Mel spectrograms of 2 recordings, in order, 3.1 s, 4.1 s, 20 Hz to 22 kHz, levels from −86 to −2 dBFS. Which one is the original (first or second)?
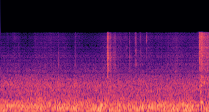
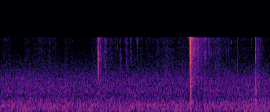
second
